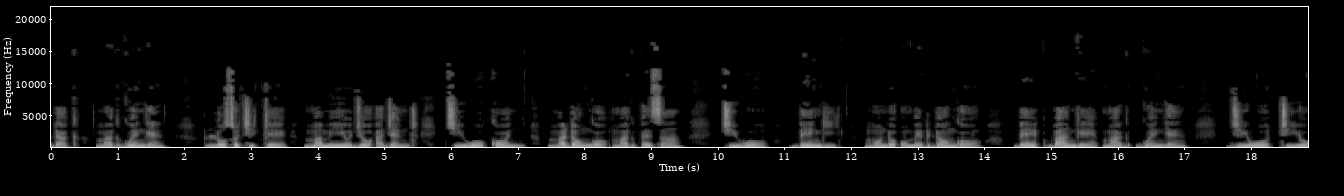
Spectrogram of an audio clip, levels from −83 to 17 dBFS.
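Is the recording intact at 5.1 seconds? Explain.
No. Just before 5.1 seconds, from 5.01 to 5.07 s, a short hiss creeps in about 55 ms ahead of a sharp attack in the speech, and the attack itself sounds soft and smeared. This is pre-echo: the attack falls late in a transform block, so the quantisation noise sized for the loud onset also fills the quiet moment before it.

Around that moment the speech also has a ringing, washy quality, with a hiss that swells and fades with the signal and nothing above 17.6 kHz. This is heavy codec damage, likely from WMA compression. The long transform blocks smear noise over tens of milliseconds, and the low bitrate zeroes weak spectral detail.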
